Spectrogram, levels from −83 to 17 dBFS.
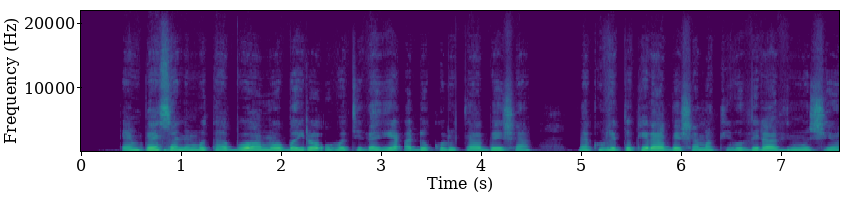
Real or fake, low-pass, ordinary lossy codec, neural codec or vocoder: fake; none; none; codec, 44.1 kHz, 3.4 kbps, Pupu-Codec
